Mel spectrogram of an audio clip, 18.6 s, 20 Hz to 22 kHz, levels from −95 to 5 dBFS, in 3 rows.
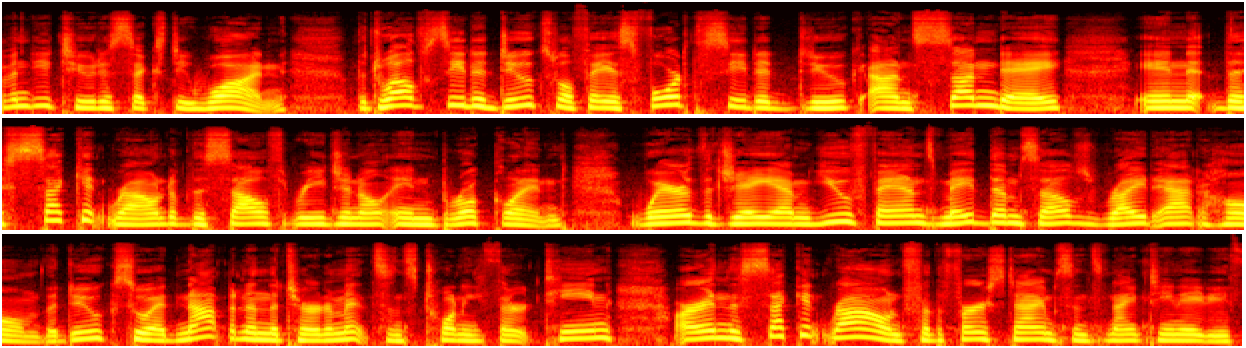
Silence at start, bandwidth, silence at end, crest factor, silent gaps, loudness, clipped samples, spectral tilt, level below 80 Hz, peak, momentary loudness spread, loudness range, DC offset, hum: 0 s; 15.5 kHz; 0.05 s; 14 dB; none; -17 LUFS; under 0.1%; -6 dB/octave; -48 dBFS; -2 dBFS; 6 LU; 1 LU; under 0.1%; none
